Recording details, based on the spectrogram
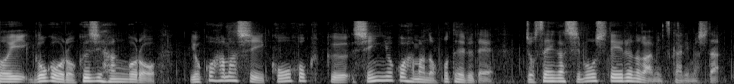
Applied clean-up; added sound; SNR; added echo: none; none; none; none.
